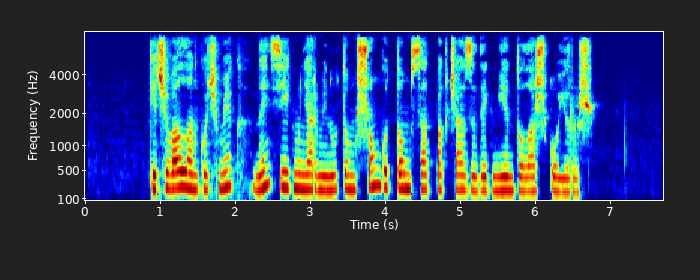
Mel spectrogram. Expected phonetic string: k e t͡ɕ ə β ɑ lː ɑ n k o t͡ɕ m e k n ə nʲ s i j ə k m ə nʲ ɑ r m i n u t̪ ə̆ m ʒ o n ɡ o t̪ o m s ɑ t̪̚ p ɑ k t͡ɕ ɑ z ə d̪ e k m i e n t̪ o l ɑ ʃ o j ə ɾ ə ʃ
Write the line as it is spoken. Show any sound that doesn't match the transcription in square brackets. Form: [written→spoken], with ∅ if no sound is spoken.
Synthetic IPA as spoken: k e t͡ɕ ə β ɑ lː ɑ n k o t͡ɕ m e k n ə nʲ s i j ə k m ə nʲ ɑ r m i n u t̪ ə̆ m [ʒ→ʃ] o [n→ŋ] ɡ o t̪ o m s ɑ t̪̚ p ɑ k t͡ɕ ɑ z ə d̪ e k m i e n t̪ o l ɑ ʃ o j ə ɾ ə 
